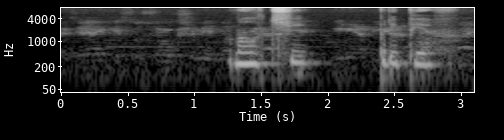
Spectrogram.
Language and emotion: Russian, sad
